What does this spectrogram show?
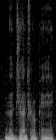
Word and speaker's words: negentropy: How to pronounce negentropy? I think that's right. I hope it's right. 한번 찾아봐야 되겠다. Negentropy.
